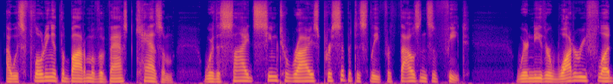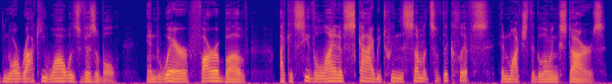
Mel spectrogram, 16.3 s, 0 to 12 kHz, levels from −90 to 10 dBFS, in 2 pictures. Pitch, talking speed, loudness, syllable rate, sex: 115 Hz, 190 wpm, -21 LUFS, 5.3 syllables/s, male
